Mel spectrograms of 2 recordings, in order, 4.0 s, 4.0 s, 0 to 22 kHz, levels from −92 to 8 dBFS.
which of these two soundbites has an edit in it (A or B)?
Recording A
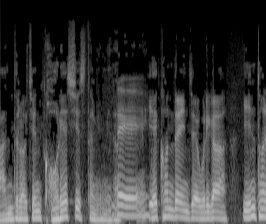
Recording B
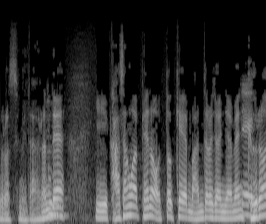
B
